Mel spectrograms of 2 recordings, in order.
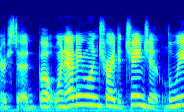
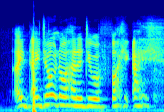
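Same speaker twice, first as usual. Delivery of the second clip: plain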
